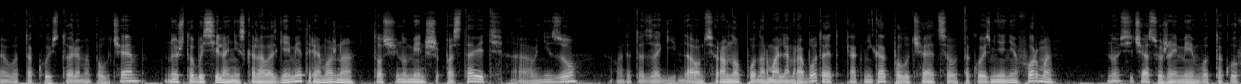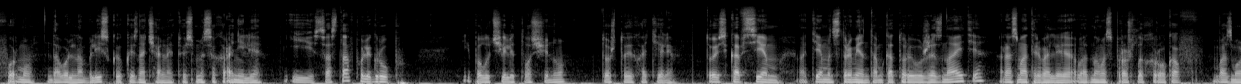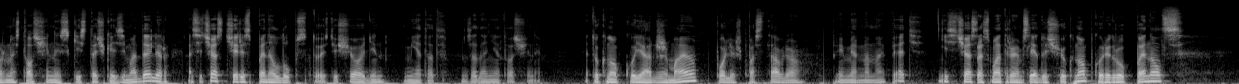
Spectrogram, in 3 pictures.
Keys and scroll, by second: 2.8-4.1 typing, 29.8 ctrl+z, 32.9 5.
